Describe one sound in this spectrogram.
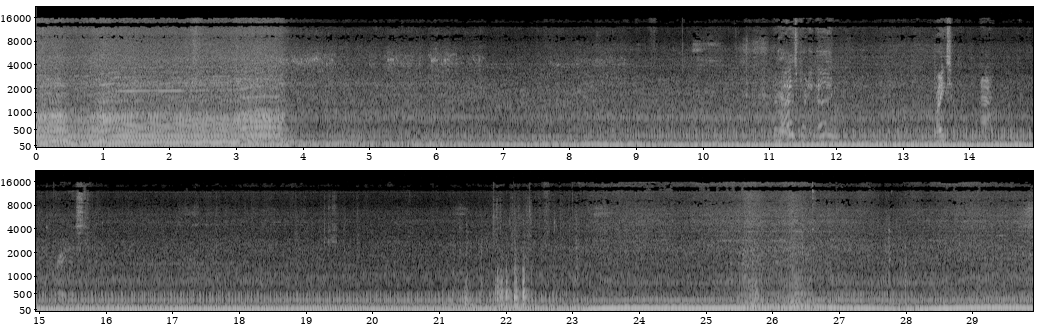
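Tyres hum on a paved road.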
